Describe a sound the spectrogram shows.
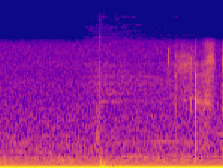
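A soft thud sounds as a blow lands.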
